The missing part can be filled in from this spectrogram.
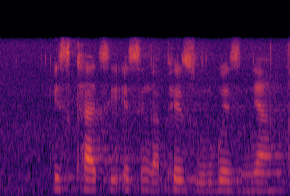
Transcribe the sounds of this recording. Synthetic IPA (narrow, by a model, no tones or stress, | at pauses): isi̥kʰatʰiʔesiŋʱapʰezuluk̬weziɲaːŋʱa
